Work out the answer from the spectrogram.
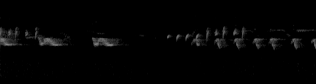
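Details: Calling European goldfinch gives buzzy, nasal high notes, then a lively series of short liquid twittering chirps against faint background noise.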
